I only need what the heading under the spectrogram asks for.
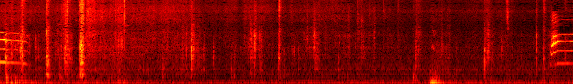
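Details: A house cat and a stray cat moving in together for the first time. Two short meows, one at the start and one at the end, with scattered clicks and knocks in a quiet room between them.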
